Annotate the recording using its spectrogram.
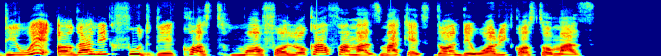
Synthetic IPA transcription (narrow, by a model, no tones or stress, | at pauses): diweʔɔɡanikfudːekʰɔstmɔfɔlokalfamazmakɛtdɔ̃ndewɔɹikɔstɔmaz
